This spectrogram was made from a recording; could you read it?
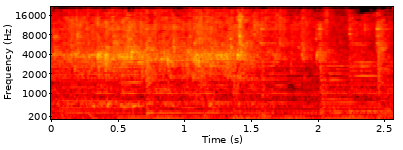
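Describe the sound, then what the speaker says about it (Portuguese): Warm water is poured into a bowl for pizza dough, producing a steady splashing hiss that runs throughout under continuous background music. "Despejamos água morna em uma tigela."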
